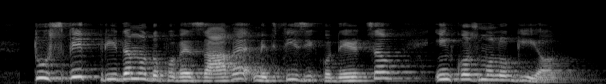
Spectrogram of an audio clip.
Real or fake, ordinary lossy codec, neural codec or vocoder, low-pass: real; none; none; 7.2 kHz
